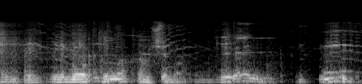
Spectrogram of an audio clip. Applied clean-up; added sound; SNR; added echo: neural mask model RNNoise.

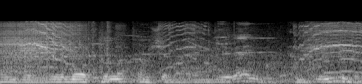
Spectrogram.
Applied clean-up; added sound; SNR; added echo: none; Boat, Water vehicle; 2 dB; none.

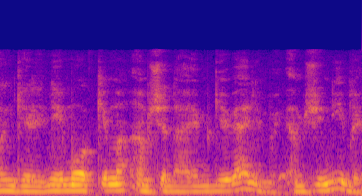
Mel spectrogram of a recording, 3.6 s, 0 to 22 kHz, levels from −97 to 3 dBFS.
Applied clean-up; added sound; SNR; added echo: none; none; none; none.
